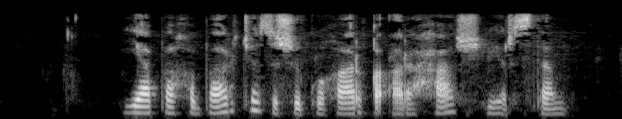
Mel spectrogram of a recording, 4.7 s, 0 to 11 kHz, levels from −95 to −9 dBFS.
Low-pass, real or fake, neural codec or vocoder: 7.2 kHz; real; none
